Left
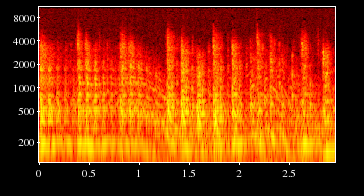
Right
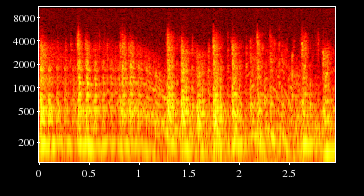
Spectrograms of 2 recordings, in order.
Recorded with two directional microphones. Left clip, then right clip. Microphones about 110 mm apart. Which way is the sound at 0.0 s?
30° right (ahead or behind).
